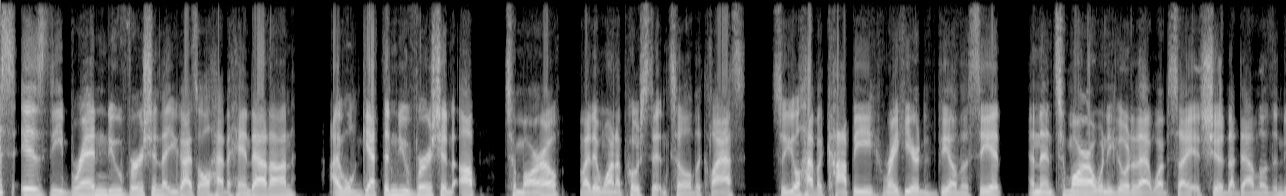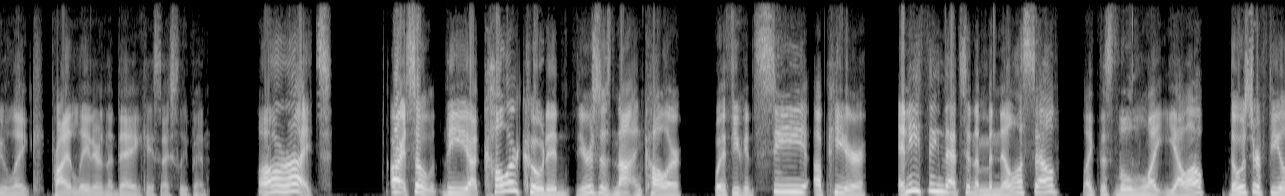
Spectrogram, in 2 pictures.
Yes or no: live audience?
yes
